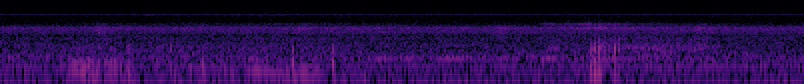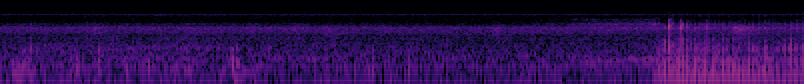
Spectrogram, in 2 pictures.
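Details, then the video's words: Sleeping puggle named Mugzie snoring: soft, scattered nasal snuffles, then a louder raspy snore near the end, over a constant hiss. "when puggles sleep they snore"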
